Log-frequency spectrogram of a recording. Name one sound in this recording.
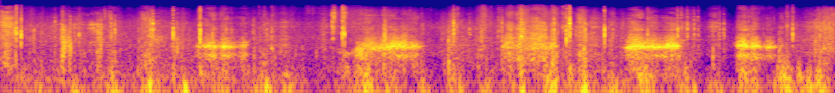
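Trekking pole tips click against stones and earth.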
